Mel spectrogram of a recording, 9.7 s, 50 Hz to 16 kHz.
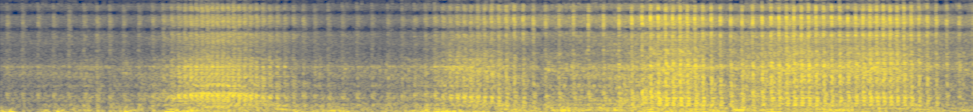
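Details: Audi A6 C6 2.7 TDI diesel at idle: sharp metallic knocking about three per second that rises and falls with engine speed. Engine knock; owner asks what the cause is.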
